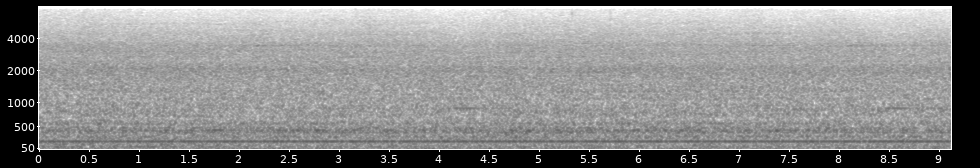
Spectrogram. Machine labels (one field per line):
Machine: pump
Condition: normal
